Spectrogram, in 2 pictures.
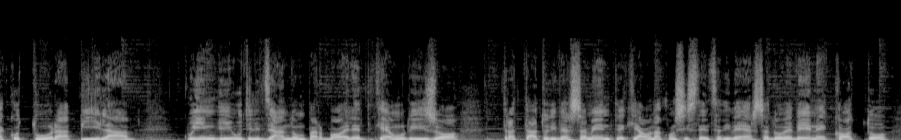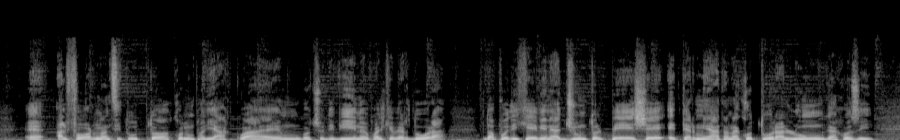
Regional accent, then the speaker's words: Milan, Lombardy, Italy; qua ti parlo da milanese

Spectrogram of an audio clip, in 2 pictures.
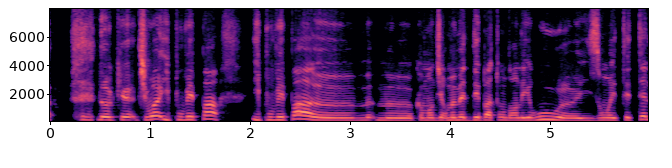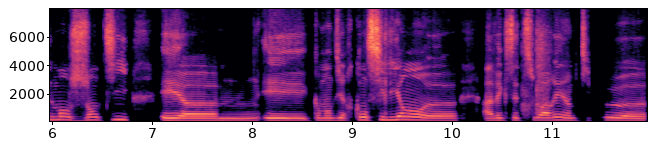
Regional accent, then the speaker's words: Bordeaux, Nouvelle-Aquitaine, France; moi, je devais retourner travailler chez moi à Bordeaux.

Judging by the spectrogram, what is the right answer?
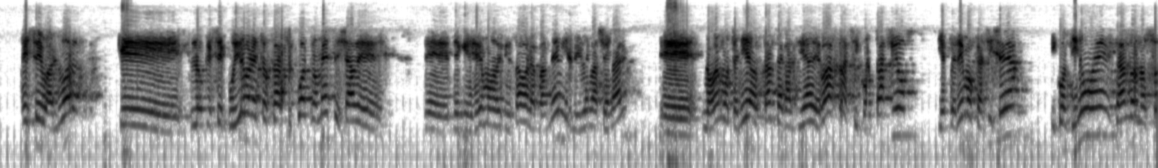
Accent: Argentina; países como Argentina, que siempre estuvimos acá en los últimos años dentro de países emergentes

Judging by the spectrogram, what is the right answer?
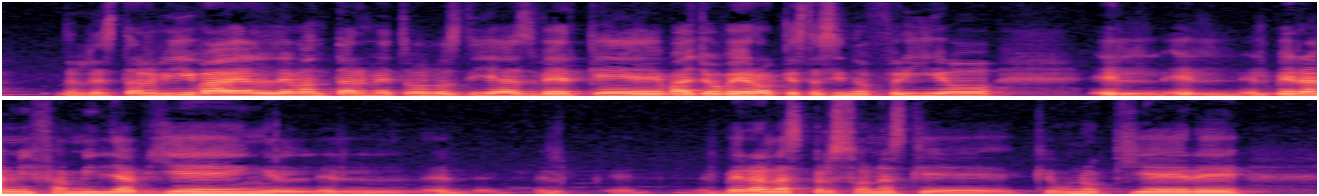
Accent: Ecuador; por algo somos ecuatorianos, digo, ¿no?

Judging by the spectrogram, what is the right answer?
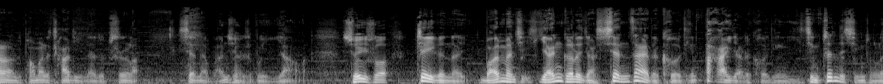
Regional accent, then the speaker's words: China; 我们中国人一个习惯你知道吗

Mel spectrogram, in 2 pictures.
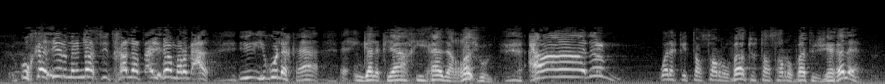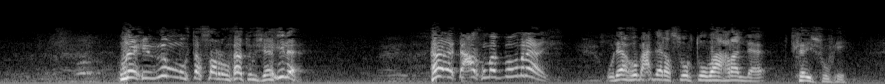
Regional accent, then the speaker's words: Mauritania; احنا موريتاني بينا الشدة تجهل الواحد منا

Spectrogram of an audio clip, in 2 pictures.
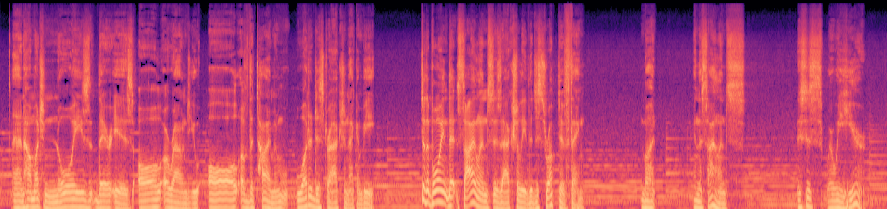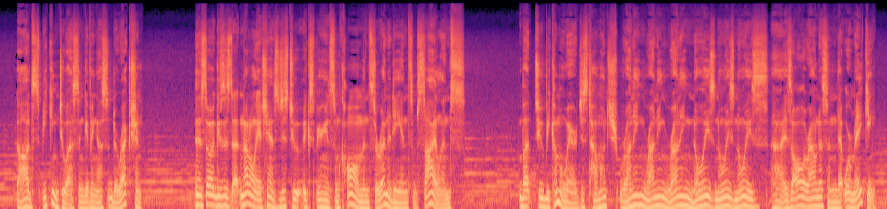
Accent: Nashville, Tennessee, United States; Kind of like … from Nashville. I'm a Nashvillian.

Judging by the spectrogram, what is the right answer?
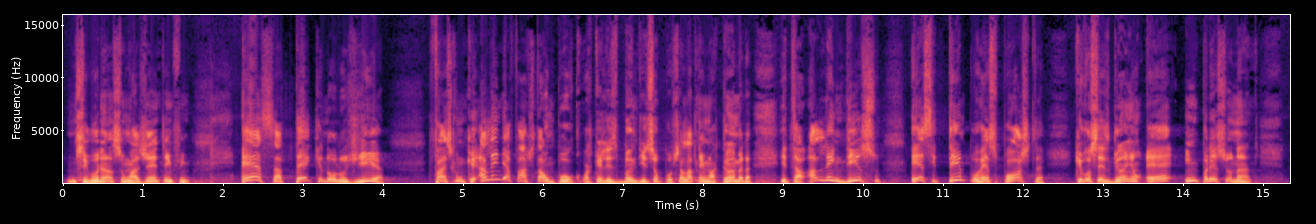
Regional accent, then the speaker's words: Maceió, Alagoas, Brazil; moved away; Eu estive recentemente em Maceió, que é inclusive a minha terra, eu sou alagoano, embora estou aqui há 46 anos, sou muito mais sergipano do que alagoano.

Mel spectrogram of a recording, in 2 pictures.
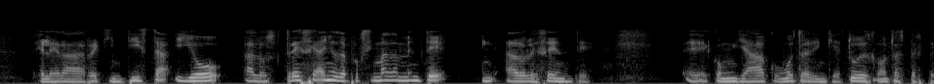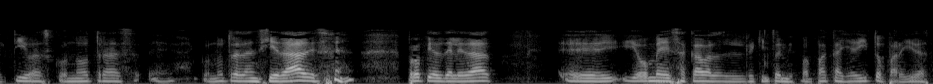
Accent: Riobamba, Chimborazo, Ecuador; yo soy del barrio del Vergel, un barrio muy tradicional de la ciudad de Riobamba, un barrio donde crecimos en la cancha de fútbol y en las esquinas guitarreando.

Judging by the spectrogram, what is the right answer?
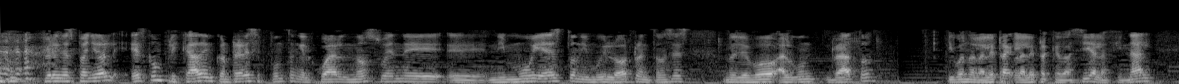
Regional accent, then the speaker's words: Latacunga, Cotopaxi, Ecuador; Yo soy de Cotopaxi, soy de la Tacunga de por ahí. Entonces, sí, de hecho recién nomás llegué acá.

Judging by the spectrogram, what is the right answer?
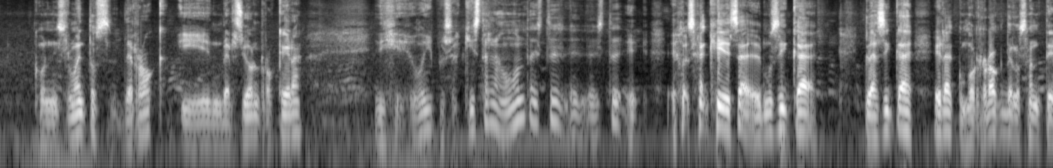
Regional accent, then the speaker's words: Jalisco, Mexico; also born or lived in Mexico City; Yo soy de aquí de Jalisco. Sí. Y estaba radicando en la Ciudad de México en ese tiempo.

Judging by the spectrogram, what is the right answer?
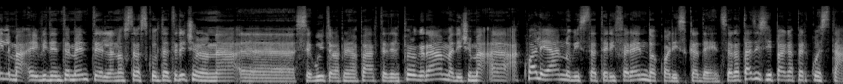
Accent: Castelfidardo, Marche, Italy; No, ma sono di Castelfidardo pure io, l'ho detto mille volte

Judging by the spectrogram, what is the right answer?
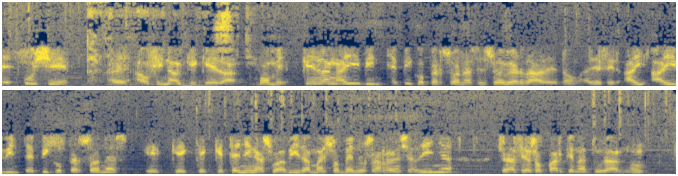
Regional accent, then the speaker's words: Galicia, Spain; Para nós sempre foi, para os galegos, algo moi íntimo

